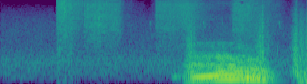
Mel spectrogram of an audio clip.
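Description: A cow moos loudly.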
